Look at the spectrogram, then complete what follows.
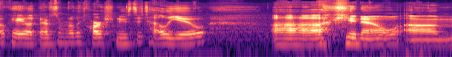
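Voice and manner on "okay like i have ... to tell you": put-on authoritative voice. Explaining a voice for delivering harsh news: Hilary Banks voice. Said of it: "I always call it the Hillary Banks voice, where it's like".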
